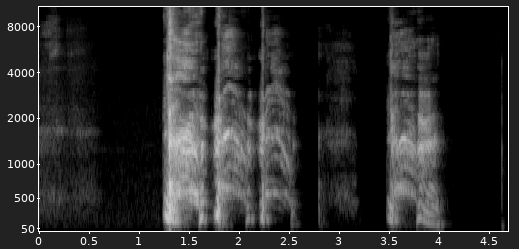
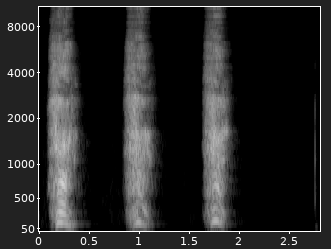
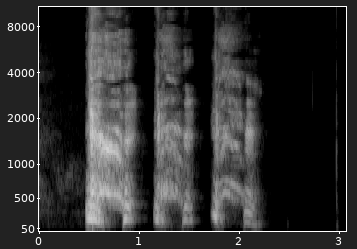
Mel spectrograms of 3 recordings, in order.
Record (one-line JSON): {"cough_length": "4.7 s", "cough_amplitude": 32768, "cough_signal_mean_std_ratio": 0.33, "exhalation_length": "2.8 s", "exhalation_amplitude": 26500, "exhalation_signal_mean_std_ratio": 0.34, "three_cough_length": "3.1 s", "three_cough_amplitude": 32768, "three_cough_signal_mean_std_ratio": 0.38, "survey_phase": "alpha (2021-03-01 to 2021-08-12)", "age": "45-64", "gender": "Male", "wearing_mask": "No", "symptom_cough_any": true, "symptom_diarrhoea": true, "symptom_fatigue": true, "symptom_headache": true, "symptom_change_to_sense_of_smell_or_taste": true, "symptom_onset": "4 days", "smoker_status": "Current smoker (e-cigarettes or vapes only)", "respiratory_condition_asthma": false, "respiratory_condition_other": false, "recruitment_source": "Test and Trace", "submission_delay": "2 days", "covid_test_result": "Positive", "covid_test_method": "RT-qPCR", "covid_ct_value": 16.5, "covid_ct_gene": "ORF1ab gene", "covid_ct_mean": 17.1, "covid_viral_load": "2500000 copies/ml", "covid_viral_load_category": "High viral load (>1M copies/ml)"}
